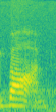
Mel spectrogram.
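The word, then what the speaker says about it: Baughn: Aunt Fanny Bond. Okay. And that's spelled B-A-U-G-H-N.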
